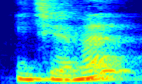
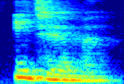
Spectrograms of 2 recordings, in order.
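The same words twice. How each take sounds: First: The pitch rises at the end of the word. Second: The pitch falls at the end of the word. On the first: It is a suggestion asking whether to go. "with rising intonation, it's a proposal, suggestion" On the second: It is a decision to go now. "it's more like let's go"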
